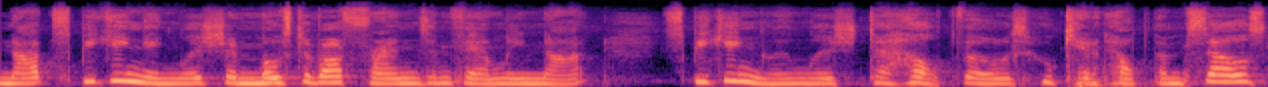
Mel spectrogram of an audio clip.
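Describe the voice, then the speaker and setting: A woman with a Brooklyn accent and a fairly high-pitched voice of dark, mellow tone. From Brooklyn, New York. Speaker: judicial candidate, attorney. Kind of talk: campaign speech.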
